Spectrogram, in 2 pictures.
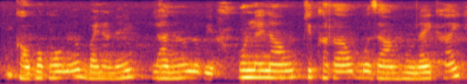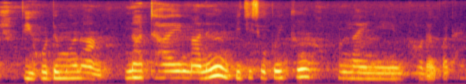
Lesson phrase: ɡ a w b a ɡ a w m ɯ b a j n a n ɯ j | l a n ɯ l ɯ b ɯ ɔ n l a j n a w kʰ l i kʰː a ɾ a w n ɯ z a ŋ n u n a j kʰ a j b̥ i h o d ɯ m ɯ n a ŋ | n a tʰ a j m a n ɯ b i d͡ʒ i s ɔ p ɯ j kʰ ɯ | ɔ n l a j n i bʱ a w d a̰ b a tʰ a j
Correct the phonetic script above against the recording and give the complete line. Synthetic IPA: ɡ a w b a ɡ a w n ɯ b a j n a n ɯ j | l a n ɯ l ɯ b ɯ ɔ n l a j n a w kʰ l i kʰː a ɾ a w m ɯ z a ŋ n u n a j kʰ a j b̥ i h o d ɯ m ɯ n a ŋ | n a tʰ a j m a n ɯ b i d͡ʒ i s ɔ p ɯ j kʰ ɯ | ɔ n l a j n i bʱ a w d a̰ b a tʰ a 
